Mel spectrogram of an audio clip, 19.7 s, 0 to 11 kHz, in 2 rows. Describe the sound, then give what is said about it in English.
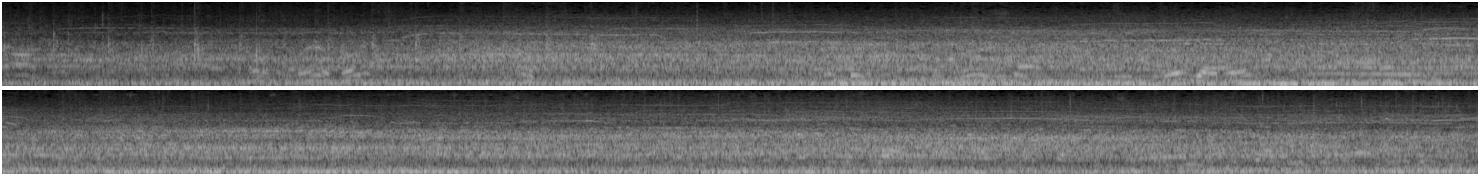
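A large crowd at the 2019 football training camp cheers and shouts without pause for about twenty seconds as Tom Brady walks out to the field. Many voices blend into a loud, steady roar with scattered yells rising above it. “They were popping for Tom Brady.”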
